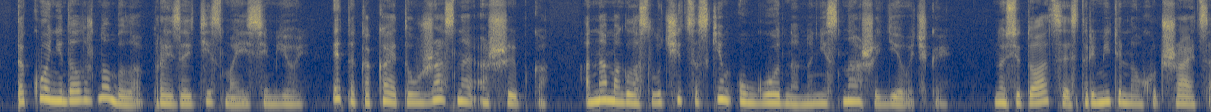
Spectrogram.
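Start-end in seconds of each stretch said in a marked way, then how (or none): none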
